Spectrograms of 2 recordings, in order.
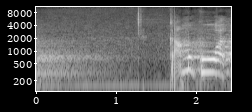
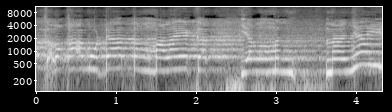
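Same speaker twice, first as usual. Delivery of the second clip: fiery preaching; 11 semitones higher than usual. Acted. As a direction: thunder the warning of the grave. Preaching about grave punishment. (ceramah berapi-api dengan suara tinggi dan keras)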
